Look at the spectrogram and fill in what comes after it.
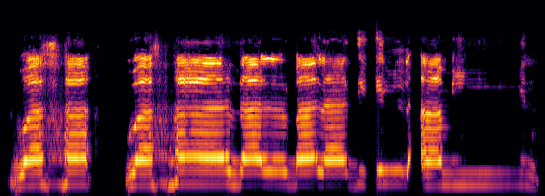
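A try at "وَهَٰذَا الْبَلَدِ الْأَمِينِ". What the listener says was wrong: Masih, Bu. Masih, iya, masih cenderung ke atas. Coba diturunkan, Bu, ke sini. Suaranya coba diturunkan ke pangkal. Rasakan di sini yang bergetar ya.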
